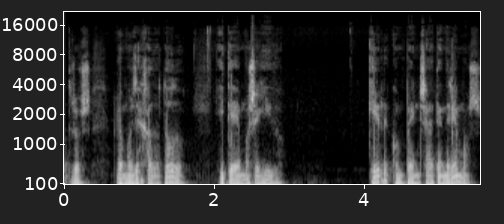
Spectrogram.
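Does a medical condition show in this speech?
No.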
